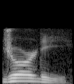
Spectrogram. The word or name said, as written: Geordie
